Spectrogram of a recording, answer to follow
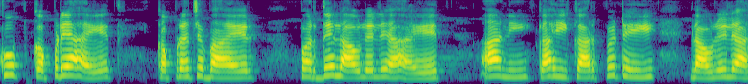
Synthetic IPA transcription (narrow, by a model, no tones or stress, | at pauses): kʰuːpkəpɽeaɦet̪ | kəpɽjat͡ɕabaɦeɾ | pəɾd̪elaʋleleaɦet̪ | aɽ̃ikaɦiːkaɾpeʈei | laʋlelea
